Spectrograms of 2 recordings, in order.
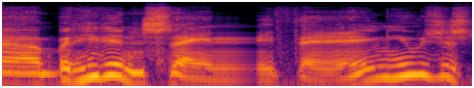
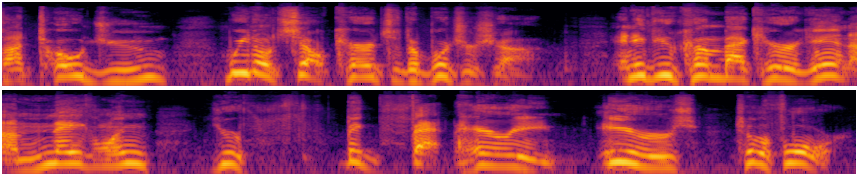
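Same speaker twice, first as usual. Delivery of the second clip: mock angry butcher; 7 semitones higher than usual. Butcher in a told joke.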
